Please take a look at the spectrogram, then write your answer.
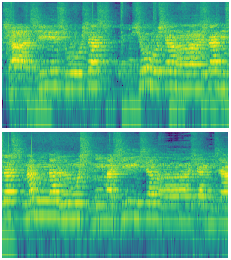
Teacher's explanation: huruf sya memiliki makhraj tengah lidah mengarah ke langit-langit atas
